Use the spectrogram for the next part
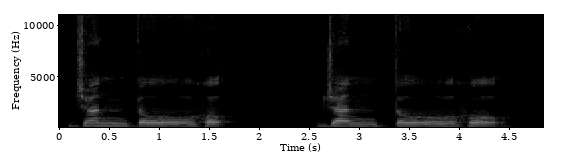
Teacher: Now, if this visarga were following an O, like in this example, then what we have is jantoho, jantoho. Okay, so it's just echoing the previous vowel sound with a h sound as well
